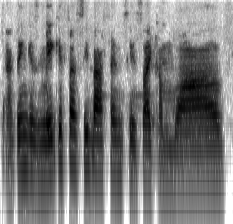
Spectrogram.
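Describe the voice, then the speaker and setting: A woman with a deep, sultry voice chats casually on her livestream and answers comments bluntly. Her tone is gravelly with a husky edge. She talks in a candid, easygoing way. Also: quick pace, no echo, narrow, tinny audio. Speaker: host.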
